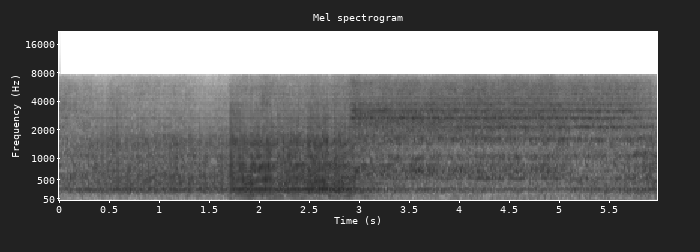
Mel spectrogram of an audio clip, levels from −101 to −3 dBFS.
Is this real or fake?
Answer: fake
